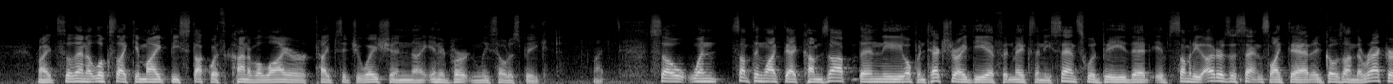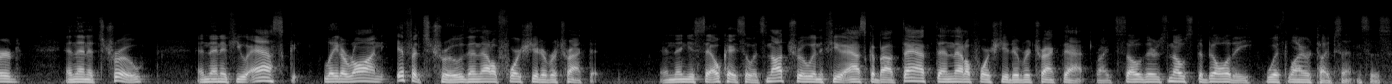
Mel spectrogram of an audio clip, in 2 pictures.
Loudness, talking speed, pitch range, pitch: -19 LUFS, 230 wpm, 110-130 Hz, 115 Hz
